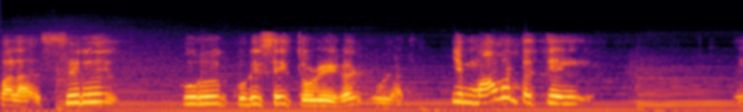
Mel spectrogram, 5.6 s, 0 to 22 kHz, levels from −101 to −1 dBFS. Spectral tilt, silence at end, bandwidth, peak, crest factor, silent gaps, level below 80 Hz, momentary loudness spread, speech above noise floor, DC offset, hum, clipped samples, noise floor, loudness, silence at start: -5 dB/octave; 0 s; 7.8 kHz; -2 dBFS; 14 dB; none; -42 dBFS; 22 LU; 21 dB; under 0.1%; none; under 0.1%; -35 dBFS; -15 LUFS; 0 s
